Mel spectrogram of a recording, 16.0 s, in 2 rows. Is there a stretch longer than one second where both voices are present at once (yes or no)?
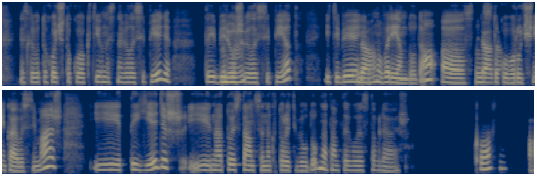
no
